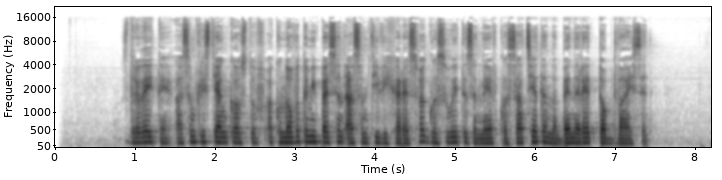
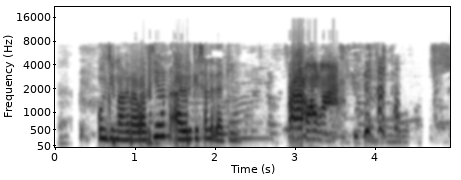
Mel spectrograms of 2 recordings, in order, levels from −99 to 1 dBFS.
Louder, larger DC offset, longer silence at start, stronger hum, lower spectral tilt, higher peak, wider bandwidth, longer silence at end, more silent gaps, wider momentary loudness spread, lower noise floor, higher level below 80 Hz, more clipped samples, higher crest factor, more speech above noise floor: second, -20 LUFS vs -10 LUFS; neither; first, 0.85 s vs 0.3 s; neither; about the same, -5 dB/octave vs -4 dB/octave; about the same, -2 dBFS vs 0 dBFS; first, 16.5 kHz vs 11 kHz; first, 0.8 s vs 0 s; second, none vs 4.63-4.68 s; second, 6 LU vs 14 LU; first, -61 dBFS vs -38 dBFS; about the same, -54 dBFS vs -56 dBFS; second, under 0.1% vs 0.2%; first, 18 dB vs 12 dB; first, 42 dB vs 28 dB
